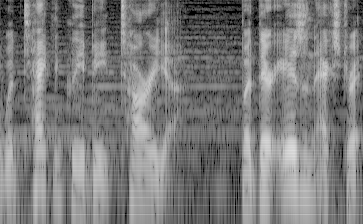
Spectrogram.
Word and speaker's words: Tharja: This would mean that the J in Tharja would be pronounced like a Y, Tharja.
